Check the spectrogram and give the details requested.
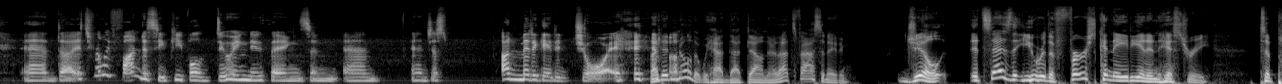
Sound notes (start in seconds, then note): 6.2 laughs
